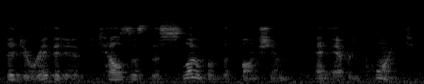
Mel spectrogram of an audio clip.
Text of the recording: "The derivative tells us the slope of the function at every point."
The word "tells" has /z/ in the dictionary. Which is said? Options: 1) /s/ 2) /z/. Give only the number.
2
